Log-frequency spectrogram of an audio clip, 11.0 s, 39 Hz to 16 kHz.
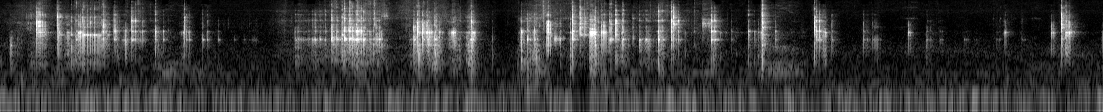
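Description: Skeleton bones are clinked together in quick, irregular bursts of sharp, bright clicks and clatters, centered around 3 kHz with almost no low end. Each tap dies away almost instantly, leaving a dry, rattling chatter with short quiet gaps between clusters.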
